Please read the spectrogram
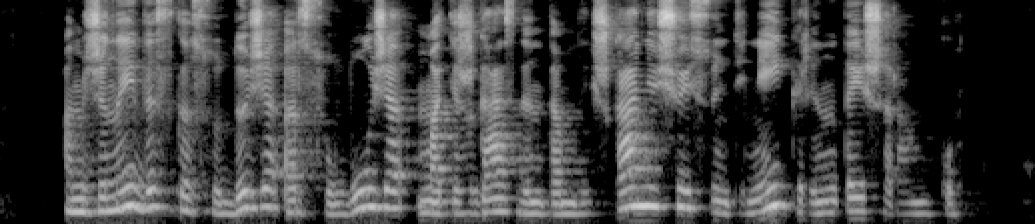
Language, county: Lithuanian, Vilnius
